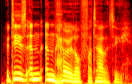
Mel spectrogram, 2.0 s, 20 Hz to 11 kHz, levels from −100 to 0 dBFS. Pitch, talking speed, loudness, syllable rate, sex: 160 Hz, 180 wpm, -14 LUFS, 5.7 syllables/s, male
